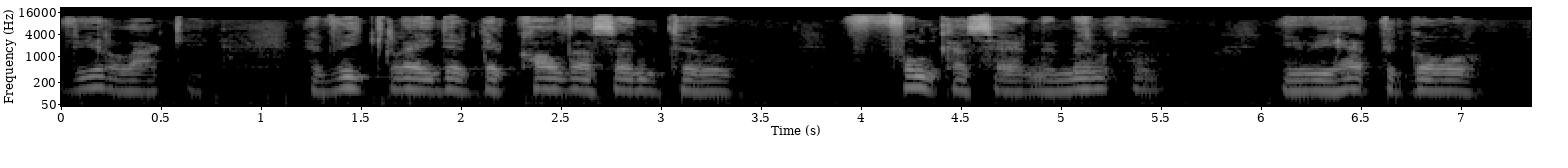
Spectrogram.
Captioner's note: german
